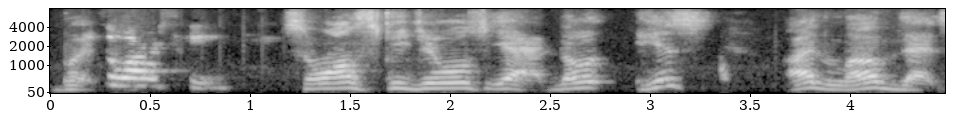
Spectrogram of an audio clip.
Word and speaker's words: Swarovski: What are the Krosnovsky jewels? I never say it right, but Swarovski jewels.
